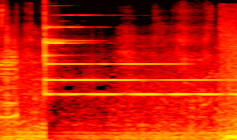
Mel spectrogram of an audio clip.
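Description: A ship's bell struck once about half a second in, ringing on with a clear tone that slowly fades.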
